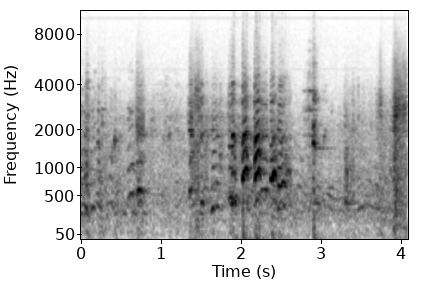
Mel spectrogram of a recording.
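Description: Young women chat and laugh.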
